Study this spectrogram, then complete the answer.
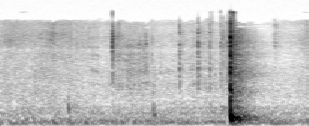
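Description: A wooden box lid knocks shut.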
